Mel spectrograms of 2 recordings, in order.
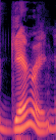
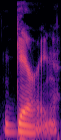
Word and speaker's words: Gehring: But if you really want to know, it's Gehring. Kind of like overbearing or something.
